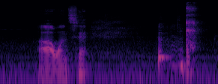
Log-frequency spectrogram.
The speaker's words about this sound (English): Excuse me, nothing like an on-air sneeze. I'm not really sure how to edit, so that will not be edited out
